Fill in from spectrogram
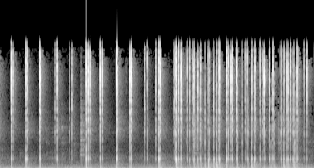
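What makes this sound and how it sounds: Long nails tap and scratch rapidly on a solid white speckled quartz kitchen countertop. Sharp, bright clicks start out spaced apart, then quicken into a dense run of taps and brief scratches over a steady low hum. Each tap is quiet and dies away almost instantly.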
